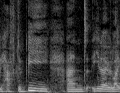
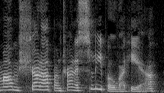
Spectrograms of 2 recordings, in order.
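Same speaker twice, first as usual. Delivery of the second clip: put-on high dog voice, unhurried and drawn-out; 5 semitones higher than usual. Retelling what the dog meant by its noise: voicing the dog. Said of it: "that was my dog just going".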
